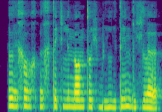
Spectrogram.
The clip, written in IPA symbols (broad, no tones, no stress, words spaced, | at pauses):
lɛ̤xlɔ̤xʔə̤x tɛcʎʊnɾɔntoç bi̤ʎi̤tinɡɛ̤ç lə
